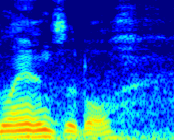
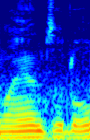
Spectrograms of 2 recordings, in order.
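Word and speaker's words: Landsiedel: Tom Lanzel was the leader of the band, co-lead singer and bass guitar player. I believe the D is silent. Although Lanzol is spelled L A N D S I E D E L.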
